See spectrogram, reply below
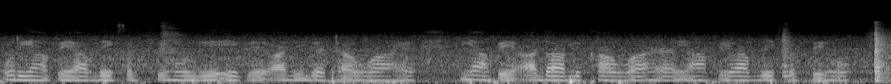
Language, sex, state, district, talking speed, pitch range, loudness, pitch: Hindi, female, Haryana, Rohtak, 170 wpm, 95-100 Hz, -23 LUFS, 95 Hz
